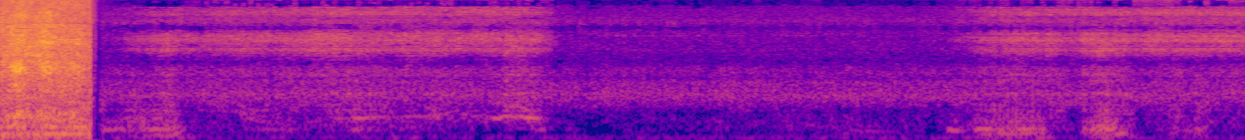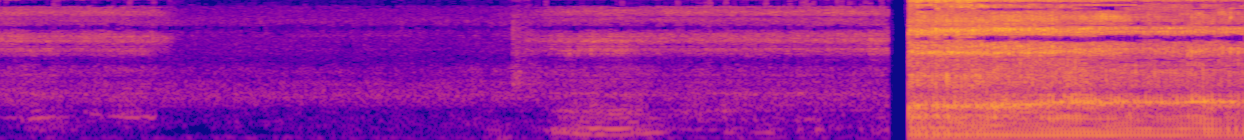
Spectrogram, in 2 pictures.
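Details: An adult man (the baby's dad) snoring while a baby reacts: low rattling snores with the baby's soft sounds between them and a loud burst of noise at the end; snoring.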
